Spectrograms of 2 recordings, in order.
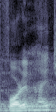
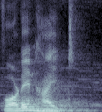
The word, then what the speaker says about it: Fahrenheit: So this is x-axis and y-axis Fahrenheit. Fahrenheit. You know these Fahrenheit. The actual pronunciation is Fahren, and then height.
